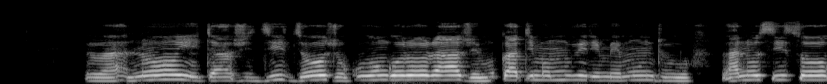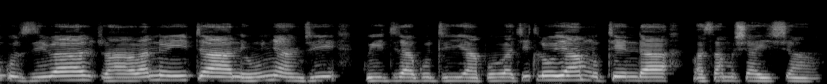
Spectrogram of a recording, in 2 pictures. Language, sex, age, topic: Ndau, female, 25-35, health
